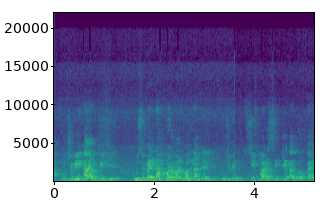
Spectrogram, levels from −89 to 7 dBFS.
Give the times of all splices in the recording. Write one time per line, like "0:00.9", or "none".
0:03.6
